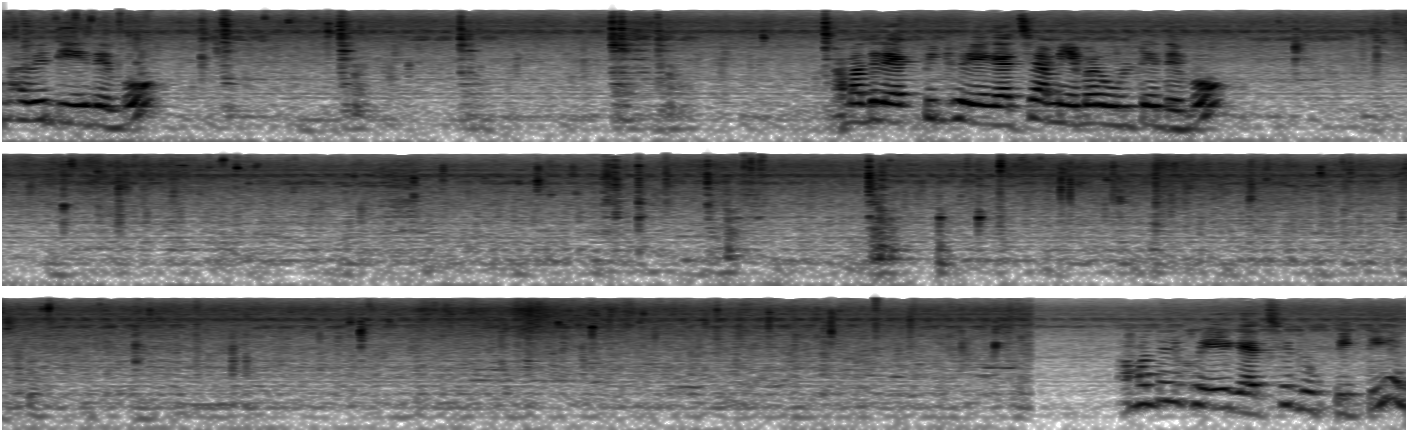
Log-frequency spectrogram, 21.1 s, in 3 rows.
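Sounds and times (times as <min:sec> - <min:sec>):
pakoras sizzling in hot oil: 0:00.0 - 0:21.0
metal spatula knocking pan: 0:01.1 - 0:03.5, 0:10.0 - 0:12.0.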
